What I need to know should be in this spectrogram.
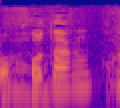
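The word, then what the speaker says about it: Rodin: 그냥 파리는 R은 흐 발음을 하기 때문에 파리도 파희라고 하고 우리가 말하는 로댕도 호당이라고 하는 거예요. – 아 그래요? 호당? – 호당.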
